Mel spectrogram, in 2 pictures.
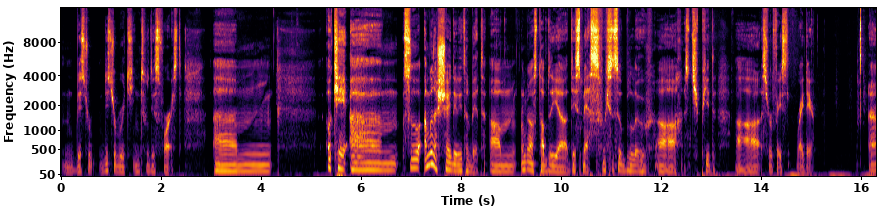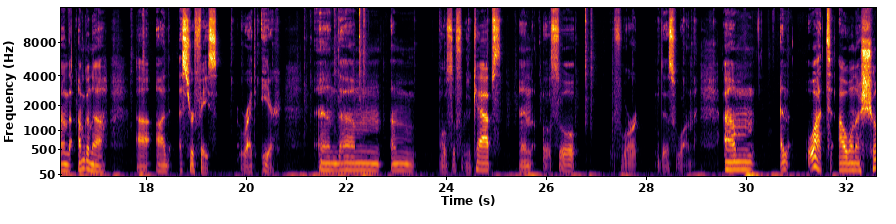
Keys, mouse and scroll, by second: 5.2 click, 9.3 click, 14.8 Delete, 15.5 click, 16.5 ctrl+space, 16.6-17.8 typing, 17.9 Up, 18.4 Return, 19.4-21.1 drag, 21.5 ctrl+space, 21.6-22.7 typing, 22.9 Return, 23.9-25.4 drag, 25.8 ctrl+space, 25.9-27.1 typing, 27.4 Return, 28.3 click.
